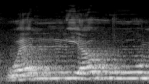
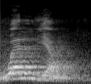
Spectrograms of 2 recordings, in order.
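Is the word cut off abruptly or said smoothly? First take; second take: smooth; abrupt. First: The word flows smoothly without a cut. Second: The word is cut off abruptly. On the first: The speaker calls it right. "صوتها طويل تاخديها بسلاسة" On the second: The speaker calls it wrong. "ما تقطعيش وتقولي"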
